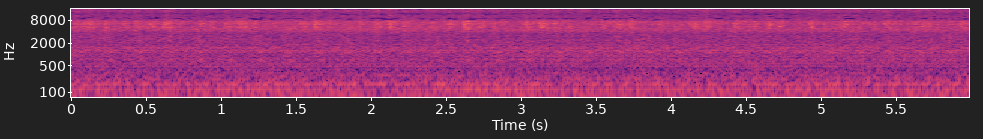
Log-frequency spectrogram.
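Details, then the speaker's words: Ford Power Stroke diesel, started warm: settles straight into a steady, even idle with smooth low clatter and no misses; starts right up, sounds healthy. "thank you sounds really healthy starts right up no it's not like I said it's warm"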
